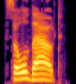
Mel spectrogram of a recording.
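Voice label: "sold out", English, British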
